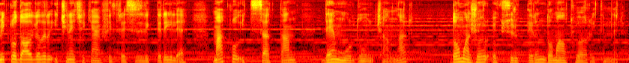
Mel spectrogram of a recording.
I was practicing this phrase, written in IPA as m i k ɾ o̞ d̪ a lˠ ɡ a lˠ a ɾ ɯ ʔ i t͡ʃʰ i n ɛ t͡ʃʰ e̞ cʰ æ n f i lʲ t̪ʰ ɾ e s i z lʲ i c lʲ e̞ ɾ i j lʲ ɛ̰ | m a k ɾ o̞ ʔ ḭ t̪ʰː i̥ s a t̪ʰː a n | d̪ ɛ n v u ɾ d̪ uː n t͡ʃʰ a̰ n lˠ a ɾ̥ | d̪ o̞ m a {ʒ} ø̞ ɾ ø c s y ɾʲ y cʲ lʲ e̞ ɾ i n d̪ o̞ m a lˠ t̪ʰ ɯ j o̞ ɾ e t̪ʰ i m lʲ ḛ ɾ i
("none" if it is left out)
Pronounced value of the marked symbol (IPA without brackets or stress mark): ʒ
